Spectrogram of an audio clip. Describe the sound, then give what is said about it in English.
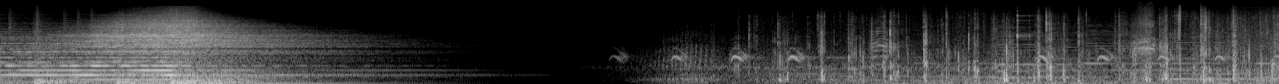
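A sustained musical tone swells and fades into brief silence, then a horse's hooves clip-clop steadily, a regular rhythm of hoofbeats on a beaten forest trail with faint outdoor ambience behind. “Duncan McNeil reined in his horse and looked around him.”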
